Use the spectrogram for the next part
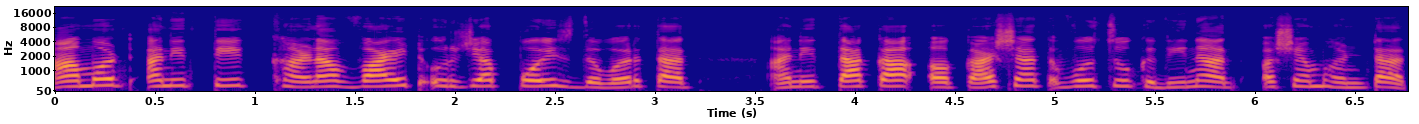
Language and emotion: Goan Konkani, neutral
